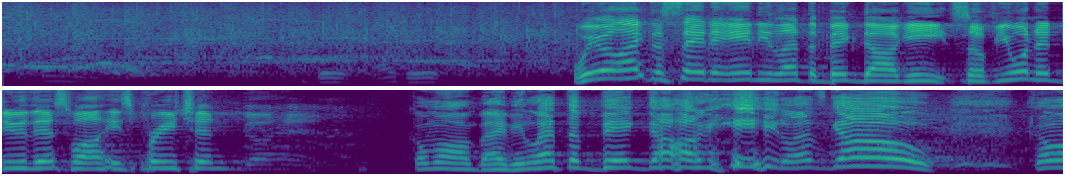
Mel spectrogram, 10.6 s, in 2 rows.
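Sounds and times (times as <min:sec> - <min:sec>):
audience slow clap applause: 0:00.0 - 0:03.2
speech: 0:01.6 - 0:06.7, 0:07.4 - 0:10.5.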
